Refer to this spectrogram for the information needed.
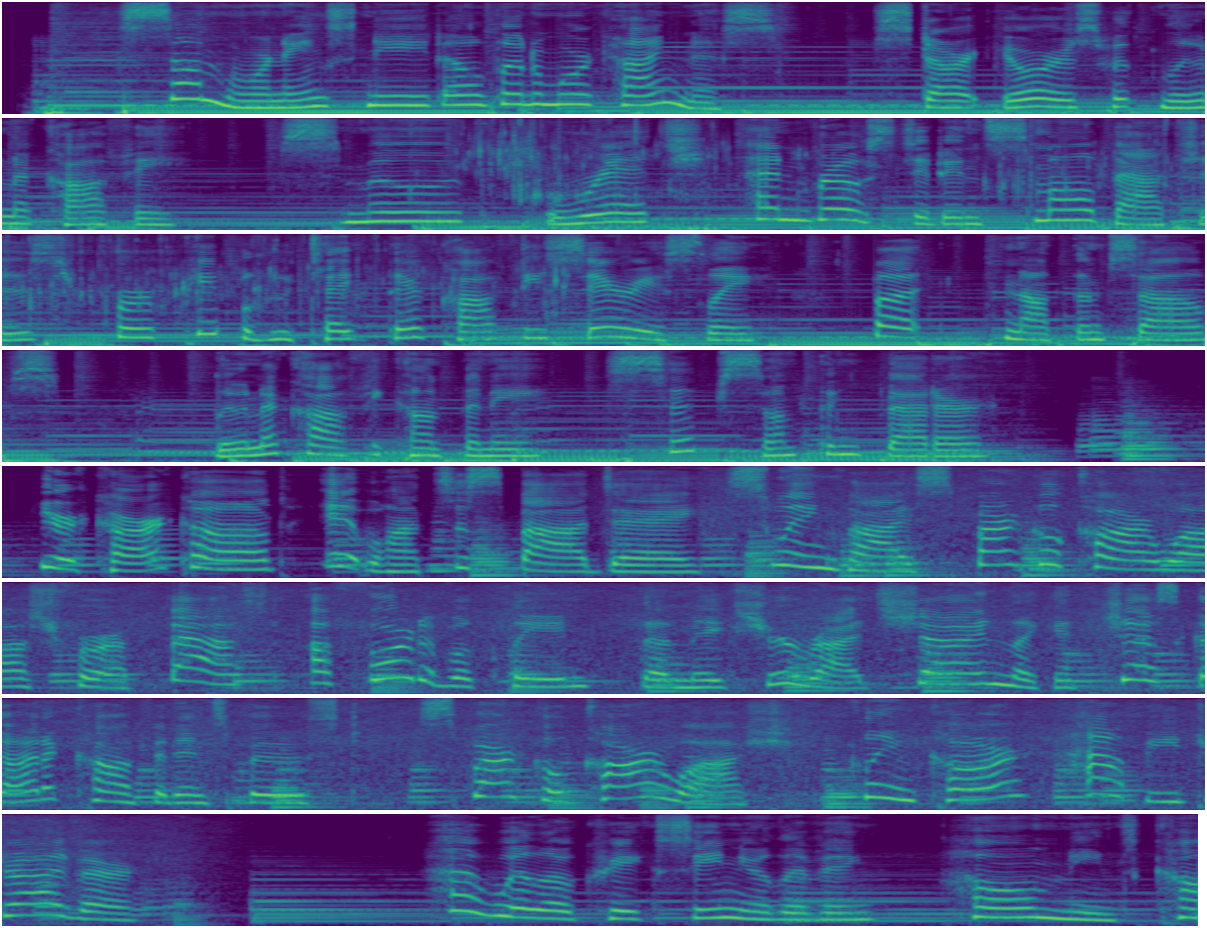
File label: Commercial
